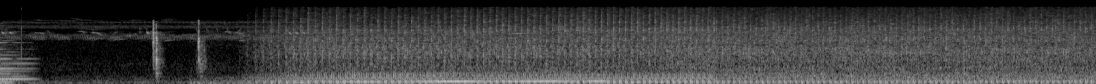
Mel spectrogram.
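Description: Small DC hobby motor belt-driving a miniature water pump: two clicks, then the motor starts about two and a half seconds in, spins up, and runs steadily with a fast buzzing rattle.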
